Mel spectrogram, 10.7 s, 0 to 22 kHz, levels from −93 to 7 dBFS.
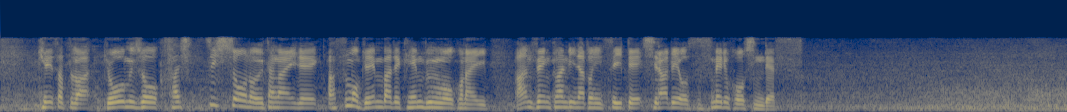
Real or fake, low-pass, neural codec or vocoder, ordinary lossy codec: fake; 5.4 kHz; codec, 44.1 kHz, 3.4 kbps, Pupu-Codec; none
